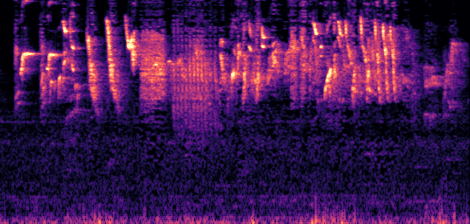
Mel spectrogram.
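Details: European goldfinch of Quetta singing a rapid jumble of high chirps, twitters and a brief buzzy note, continuous and energetic, with low rumbling noise beneath.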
